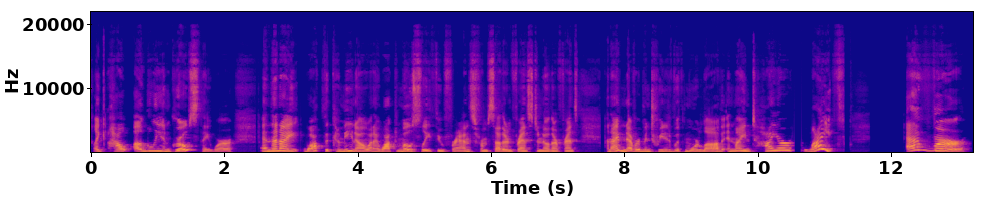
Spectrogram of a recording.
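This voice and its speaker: A woman, a podcast guest who grew up in Guyana and Pakistan, talking in a casual, expressive storytelling way. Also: medium pitch. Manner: expressive storytelling, acts out quoted reactions. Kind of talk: casual conversational interview.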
